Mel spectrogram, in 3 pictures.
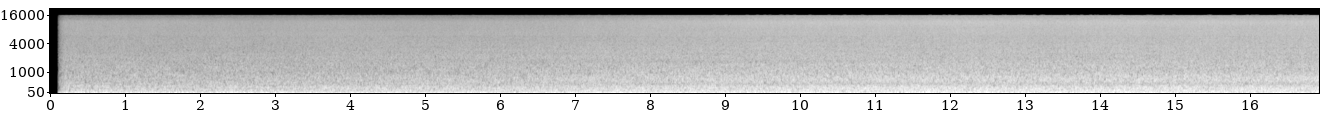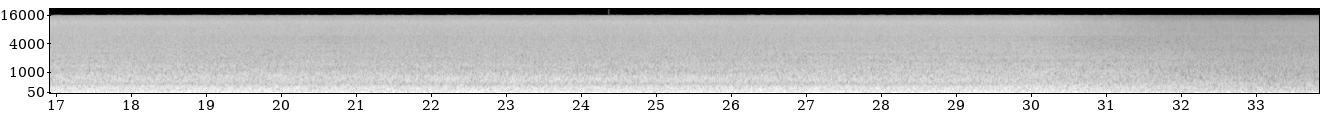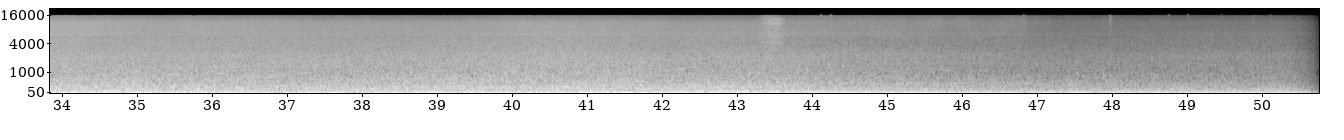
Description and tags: Spokane Falls Waterfall Distant and Near
Walking towards an overlook of Spokane Falls in the middle of the city. Sample ends with walking away from the falls, back towards the city.
Recorded December 2012 in Spokane, Washington with a Roland R-05
2012, approach, crashing, field-recording, jeff-emtman, loud, spokane, spokane-falls, washington, water, waterfall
